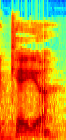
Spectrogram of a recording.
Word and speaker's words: Kaya: memories of shakia i have we call her kaya c-a-y-a we call it kaya so for people that can't pronounce her name because it's a silent t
